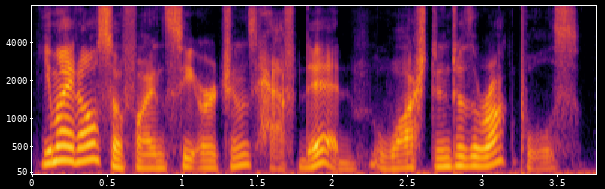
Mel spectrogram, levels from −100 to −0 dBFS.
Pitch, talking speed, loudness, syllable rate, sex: 155 Hz, 205 wpm, -19 LUFS, 4.6 syllables/s, male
